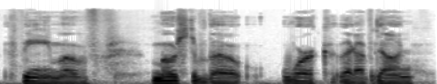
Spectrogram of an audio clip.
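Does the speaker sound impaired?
Yes: cleft palate.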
